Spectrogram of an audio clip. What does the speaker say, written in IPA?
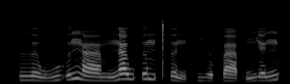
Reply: ɣə˧˩wɣṵ˧˥ə̯ŋa̤ː˨˩m na˧wʔə˧mt̪ʰə˧˩n fi̤˨˩ə̯faː˨˩p̚ ɲɛ˨˦ŋ

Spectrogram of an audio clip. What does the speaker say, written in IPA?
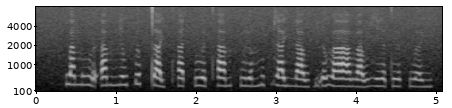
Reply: kwa˧mɣṵ˧˨ə̯ʔa˧mɲə˧w ɓə˦˥p̚ t̪a˧˩jt̪ʰa˨˩t̚ʔu˨˩ə̯ t̪ʰa˨˦m hwɨ˨˩ə̯mu˦˥p̚za˧jna˨˩w ɓḭ˧˥ə̯vaː˧va˨˦w zi˧ə̯t̪ɨ˧ə̯kwə˧j

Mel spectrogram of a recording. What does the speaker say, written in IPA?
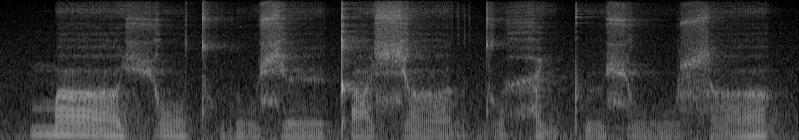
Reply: mɐː ço tʰruɕeːkʼa ɕɐːrdu ħipʼʉɕuː ɬɐ

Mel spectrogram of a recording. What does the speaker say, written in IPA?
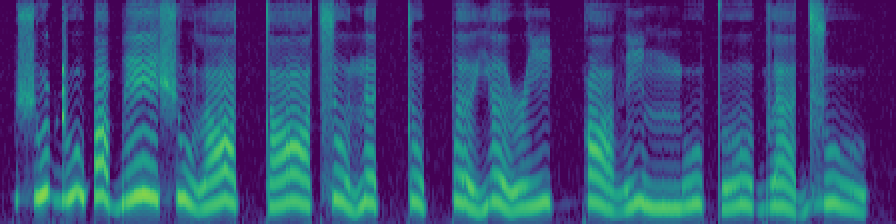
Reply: ʃu˧˥˧ɖu˧˥˧ʔɒ˥˩beː˧˥˧ ʃu˥˩lɒː˧˥˧tːɒː˧˥˧ t͡sʊ˥˩nə˥˩tːʊ˥˩pːəː˥˩ jə˥˩ɹi˧˥˧kːɒ˥˩ði˧˥˧ mːu˧˥˧t̪ʊː˧˥˧ɡlɐ˥˩ d͡zu˥˩

